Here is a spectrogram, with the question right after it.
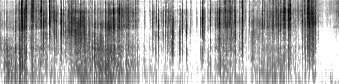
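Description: Long acrylic nails scratch the textured surface of a black quilted faux-leather board lying flat. A dense, crackly scraping runs throughout, with bright rasping streaks and quick ticks over a low rumble, easing off briefly near the middle and again at the end.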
